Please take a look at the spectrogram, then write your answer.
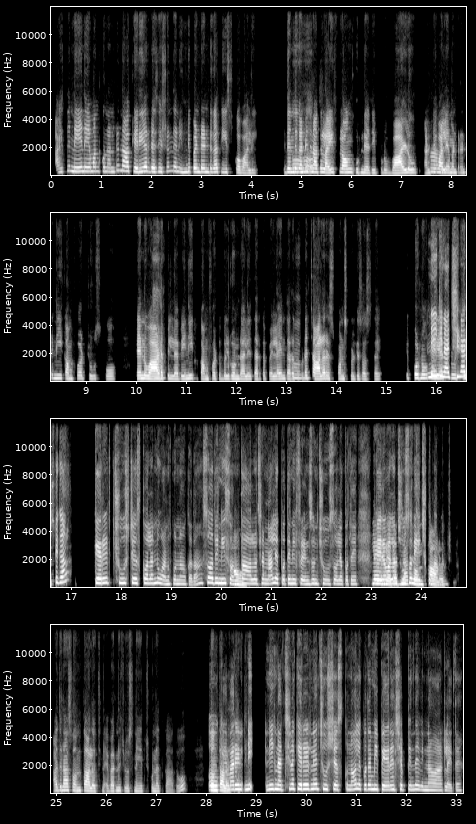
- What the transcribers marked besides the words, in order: in English: "కెరియర్ డెసిషన్"; in English: "ఇండిపెండెంట్‌గా"; in English: "లైఫ్ లాంగ్"; in English: "కంఫర్ట్"; in English: "కంఫర్టబుల్‌గుండాలి"; in English: "కెరియర్ చూజ్"; in English: "కెరీర్ చూజ్"; in English: "సో"; in English: "ఫ్రెండ్స్‌ని"; other background noise; in English: "కెరియర్‌నే చూజ్"; in English: "పేరెంట్స్"
- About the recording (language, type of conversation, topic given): Telugu, podcast, పెద్దవారితో సరిహద్దులు పెట్టుకోవడం మీకు ఎలా అనిపించింది?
